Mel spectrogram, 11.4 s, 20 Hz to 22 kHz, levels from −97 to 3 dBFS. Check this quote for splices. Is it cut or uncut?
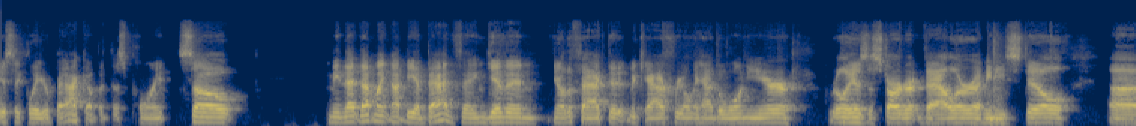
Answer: cut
